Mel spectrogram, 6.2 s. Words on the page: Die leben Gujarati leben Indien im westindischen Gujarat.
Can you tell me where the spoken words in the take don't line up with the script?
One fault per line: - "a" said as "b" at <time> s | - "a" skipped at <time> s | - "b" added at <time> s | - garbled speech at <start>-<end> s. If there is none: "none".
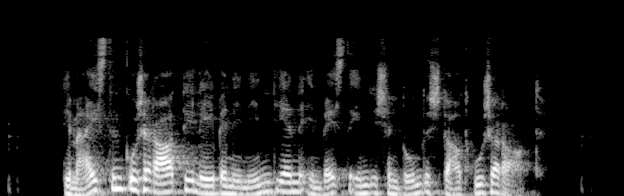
- "leben" said as "meisten" at 0.7 s
- "in" added at 2.3 s
- "Bundesstaat" added at 4.0 s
